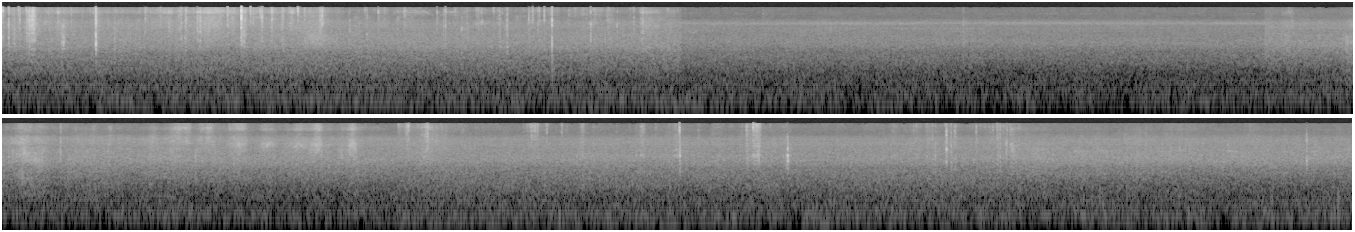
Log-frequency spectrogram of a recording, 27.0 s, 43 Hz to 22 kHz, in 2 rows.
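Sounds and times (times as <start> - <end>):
rain hissing: 0.0 - 6.8
rustling: 0.0 - 6.8, 12.6 - 21.5, 22.3 - 25.3.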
